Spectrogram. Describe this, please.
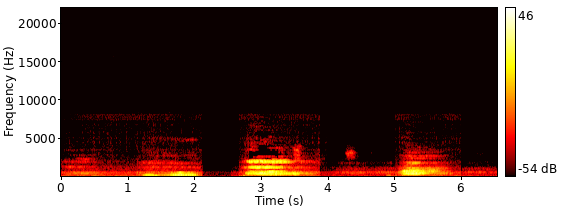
Creepy Breath2
Breath, Breath2, Creepy, CreepyBreath, CreepyBreath2, fivenightsatfreddy, fivenightsatfreddys, fnaf4, fnaffangame, survivewithspringtrap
